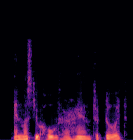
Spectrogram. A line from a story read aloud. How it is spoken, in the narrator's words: She growled under her breath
